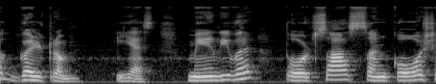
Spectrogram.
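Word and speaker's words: ngultrum: एंड the next is a Bhutan, Bhutan's capital is a Thimphu, and the important city Thimphu पैरो, एंड the currency गल्ट्रम, इसमें N silent होगा, गल्ट्रम।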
